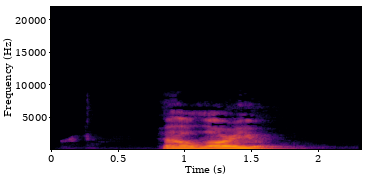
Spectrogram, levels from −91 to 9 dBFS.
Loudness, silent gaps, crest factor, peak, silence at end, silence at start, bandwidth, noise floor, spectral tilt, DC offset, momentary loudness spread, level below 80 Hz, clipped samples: -22 LUFS; none; 16 dB; -8 dBFS; 0.6 s; 0.85 s; 6.2 kHz; -78 dBFS; -9 dB/octave; under 0.1%; 14 LU; -62 dBFS; under 0.1%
